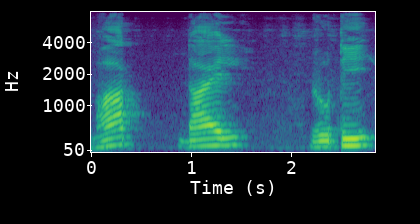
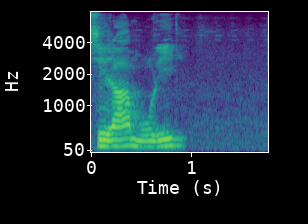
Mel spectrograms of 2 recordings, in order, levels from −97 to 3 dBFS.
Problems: constant background noise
